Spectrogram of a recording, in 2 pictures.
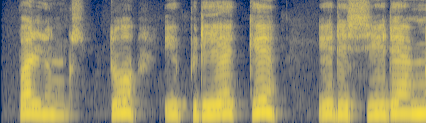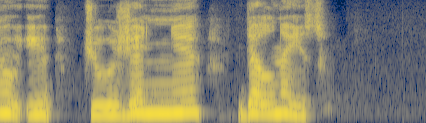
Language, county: Lithuanian, Šiauliai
